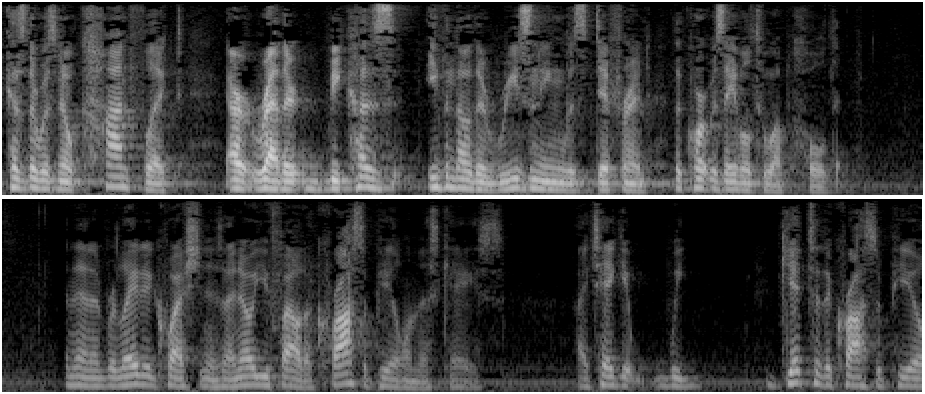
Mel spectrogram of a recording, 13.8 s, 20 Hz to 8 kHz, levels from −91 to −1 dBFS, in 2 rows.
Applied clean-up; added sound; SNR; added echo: none; none; none; none.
